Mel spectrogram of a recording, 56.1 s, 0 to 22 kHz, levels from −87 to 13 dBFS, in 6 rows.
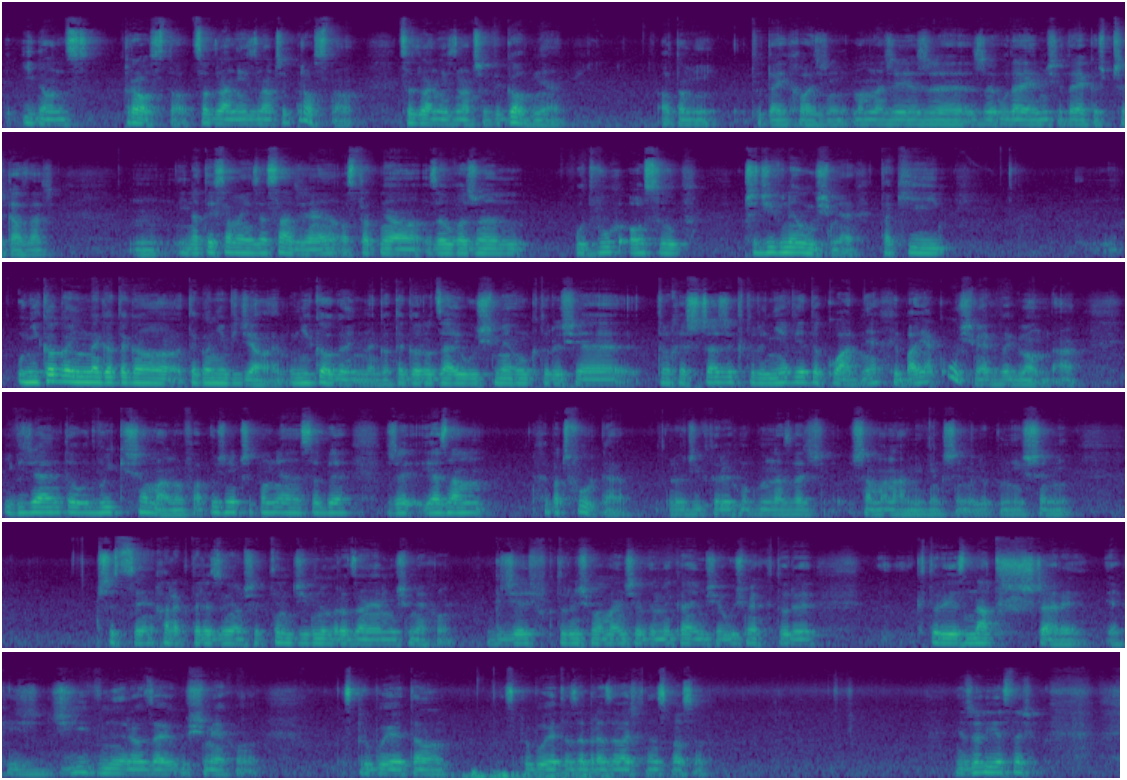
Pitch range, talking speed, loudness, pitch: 100-120 Hz, 130 wpm, -33 LUFS, 110 Hz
